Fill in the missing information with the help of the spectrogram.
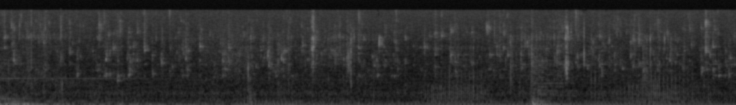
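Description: A cat licking a Churu paste treat from the tip of its tube: a run of small, irregular wet clicking laps. A dull thump about five seconds in.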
